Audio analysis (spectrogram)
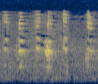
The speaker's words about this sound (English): Damn, that goose is going ham right now on that roof.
